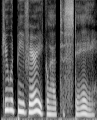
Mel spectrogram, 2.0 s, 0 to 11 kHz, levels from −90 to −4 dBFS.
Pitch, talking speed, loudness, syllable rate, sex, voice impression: 210 Hz, 215 wpm, -16 LUFS, 4.3 syllables/s, female, feminine, adult-like, slightly middle-aged, very thin, slightly relaxed, slightly weak, slightly dark, slightly hard, clear, fluent, cute, intellectual, slightly refreshing, sincere, calm, friendly, slightly reassuring, unique, sweet, slightly lively, very kind, modest, slightly light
